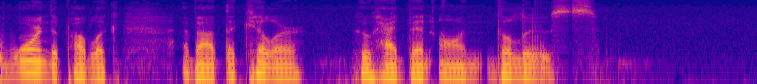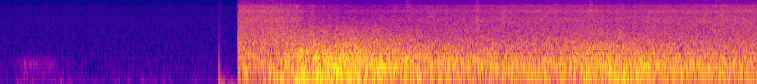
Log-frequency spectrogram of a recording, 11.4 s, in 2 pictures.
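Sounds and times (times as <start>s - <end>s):
speech: 0.0s - 4.5s
torrential rain in central Athens: 7.4s - 11.3s.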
